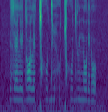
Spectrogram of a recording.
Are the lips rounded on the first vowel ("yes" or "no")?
no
